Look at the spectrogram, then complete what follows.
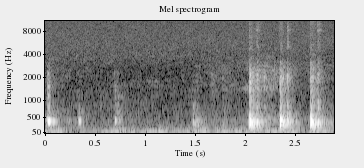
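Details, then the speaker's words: JVC stereo system with CD, cassette and aux: in a quiet room, a run of sharp chirping clicks about three per second from the cassette mechanism. The tape section is faulty; the rest of the unit works. "esse barulhinho que vocês escutaram é da fita tá bom que no final vou falar também sobre ela"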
